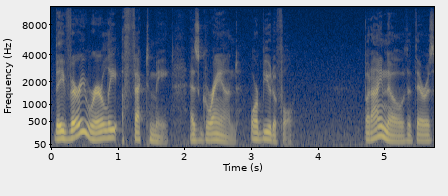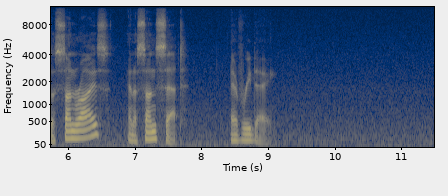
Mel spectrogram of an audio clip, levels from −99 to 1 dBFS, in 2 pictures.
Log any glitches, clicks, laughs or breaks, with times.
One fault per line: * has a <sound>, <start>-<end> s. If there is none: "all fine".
all fine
